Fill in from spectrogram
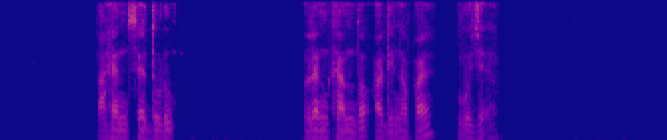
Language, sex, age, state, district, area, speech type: Santali, male, 30-45, West Bengal, Purulia, rural, spontaneous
